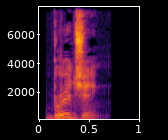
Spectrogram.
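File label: "bridging", English, British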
